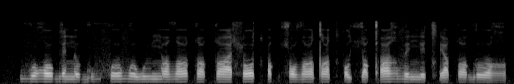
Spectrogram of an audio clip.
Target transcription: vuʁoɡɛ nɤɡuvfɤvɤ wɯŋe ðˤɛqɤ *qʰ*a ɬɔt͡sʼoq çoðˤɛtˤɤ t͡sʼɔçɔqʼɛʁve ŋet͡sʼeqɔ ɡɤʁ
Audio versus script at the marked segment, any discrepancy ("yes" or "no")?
yes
